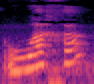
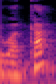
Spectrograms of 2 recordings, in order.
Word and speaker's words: waha: Alors que si vous le prononcez, il y en a qui va le prononcer waka. Waka waka. Les chansons de Shakira. Waka waka. Mais c'est pas waka waka. C'est un alphabet qui est le kha.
